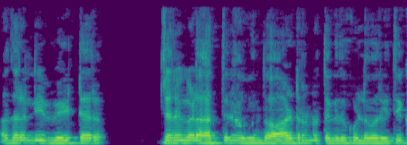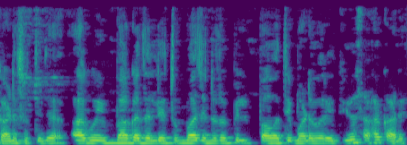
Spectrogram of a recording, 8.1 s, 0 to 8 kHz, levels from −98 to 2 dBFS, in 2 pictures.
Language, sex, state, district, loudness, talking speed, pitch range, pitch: Kannada, male, Karnataka, Mysore, -19 LUFS, 145 wpm, 135-145 Hz, 140 Hz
